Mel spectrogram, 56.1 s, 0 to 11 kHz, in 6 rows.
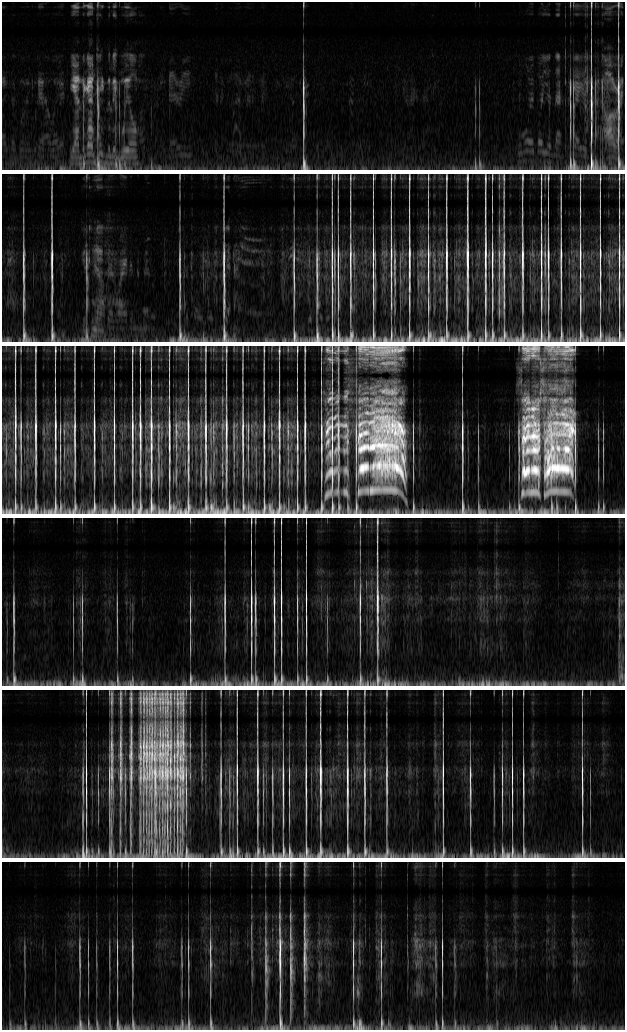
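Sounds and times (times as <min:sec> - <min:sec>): paintball markers firing: 0:14.1 - 0:24.1, 0:39.0 - 0:42.9.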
